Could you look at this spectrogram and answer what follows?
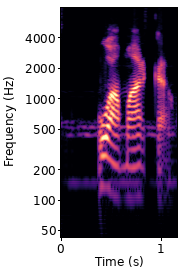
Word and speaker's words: Guamarca: Alright, so it says, Lucy unabridged edition, the Spanish wrote it Guamarca, Guamarca, Gumarca, and pronounced the G, which does not exist with natives, like an H, so Huamarca, Huamarca, which gives us a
